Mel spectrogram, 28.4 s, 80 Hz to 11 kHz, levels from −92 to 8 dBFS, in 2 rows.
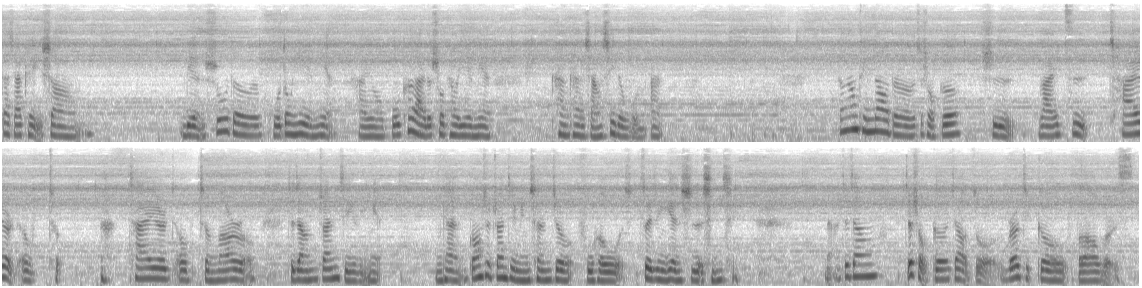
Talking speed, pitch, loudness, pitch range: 235 characters per minute, 190 Hz, -32 LUFS, 180-205 Hz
